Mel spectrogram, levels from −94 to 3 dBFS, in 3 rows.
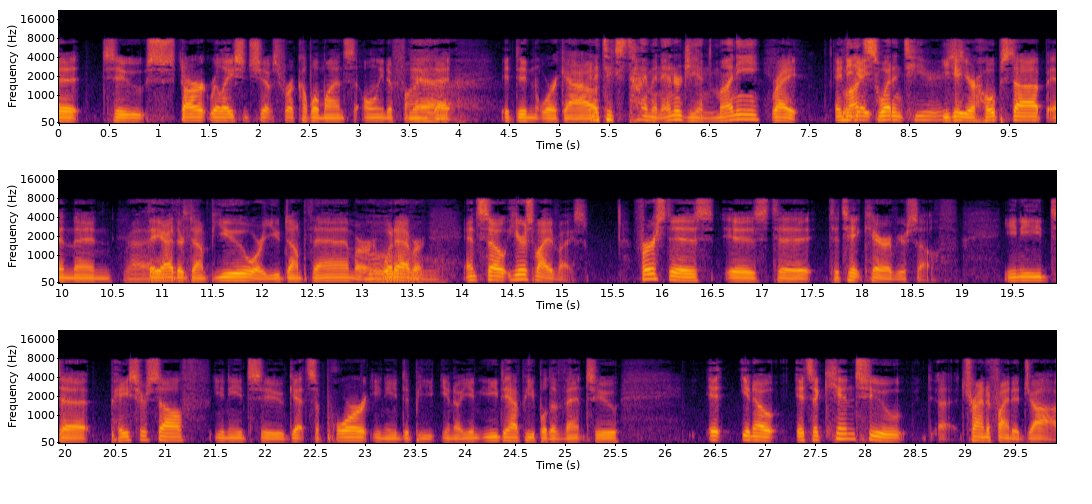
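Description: Across the whole clip, the speech sounds rough and grainy. Noise fills the gaps between the voice's harmonics, and the top band sounds dulled and synthetic. The likely cause is low-delay AAC compression, AAC-ELD, at a bitrate that fits about 32 kbps. Its short frames resolve pitch poorly. Faint room noise sits about 43 dB below the speech.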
